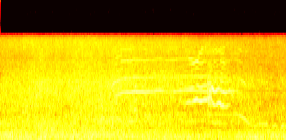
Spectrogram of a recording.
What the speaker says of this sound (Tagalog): Matindi lang yung alon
